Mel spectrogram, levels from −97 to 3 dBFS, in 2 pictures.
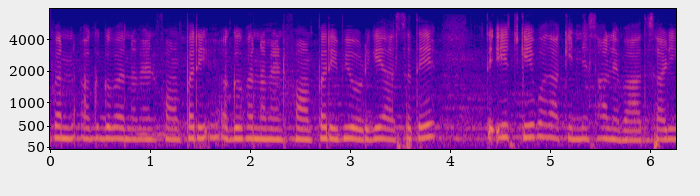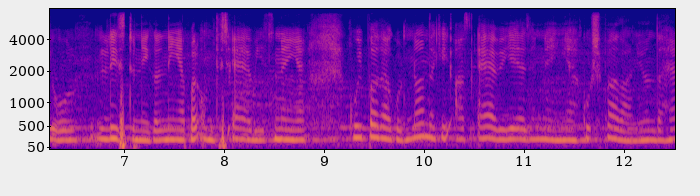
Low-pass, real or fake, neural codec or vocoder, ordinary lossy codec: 7.2 kHz; real; none; none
